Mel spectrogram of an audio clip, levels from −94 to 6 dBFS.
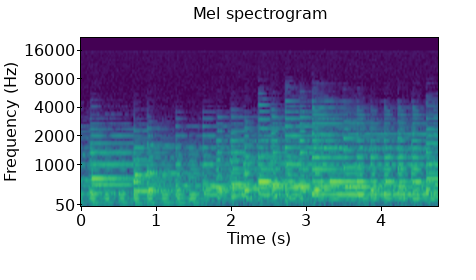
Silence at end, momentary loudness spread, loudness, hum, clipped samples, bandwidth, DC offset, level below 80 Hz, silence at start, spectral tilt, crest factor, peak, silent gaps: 0 s; 9 LU; -23 LUFS; none; under 0.1%; 6.4 kHz; under 0.1%; -56 dBFS; 0 s; -8 dB/octave; 14 dB; -8 dBFS; none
